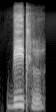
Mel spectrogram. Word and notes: betel: Indian

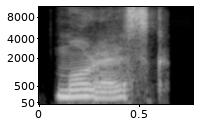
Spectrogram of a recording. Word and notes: Moresque: Indian

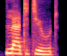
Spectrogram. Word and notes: latitude: Indian

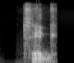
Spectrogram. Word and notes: tig: British English

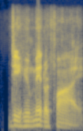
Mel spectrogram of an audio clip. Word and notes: dehumidify: American English

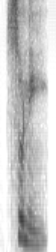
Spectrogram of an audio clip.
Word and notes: Sunni: Indian

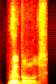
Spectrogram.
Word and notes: ribald: British English

